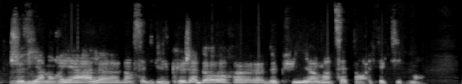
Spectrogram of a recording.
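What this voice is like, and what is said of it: Slight Québécois French accent. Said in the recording (French): “on décèle un, un petit accent québécois ... le phrasé de mon français est empreint de dynamique québécoise”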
